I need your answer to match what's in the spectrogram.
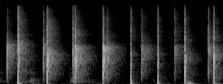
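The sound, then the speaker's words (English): Two standing people clap in a brisk, steady rhythm, about eight sharp claps in a couple of seconds, some landing almost together. No one speaks. “They're both standing for me. They're both applauding.”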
